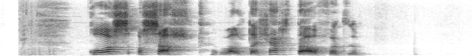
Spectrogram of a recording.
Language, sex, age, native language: Icelandic, female, 50-59, Icelandic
